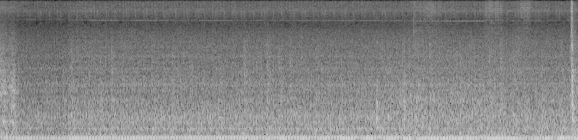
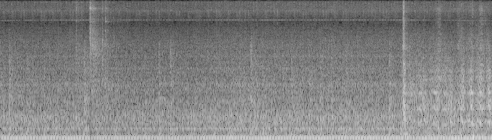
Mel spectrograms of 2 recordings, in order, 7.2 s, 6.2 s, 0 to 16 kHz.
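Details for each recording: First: VW Mk2 Golf engine sitting unrun for 20 years, cold morning around -2 °C: long uneven cranking without catching, a few sharp bursts near the end; hard to turn over because fuel was escaping, fuel fed manually. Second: VW Mk2 Golf petrol engine, first start in 20 years, cold morning around -2 °C, fuel fed by hand: catches and settles into a steady low idle with an even beat and no knocking; running normally.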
